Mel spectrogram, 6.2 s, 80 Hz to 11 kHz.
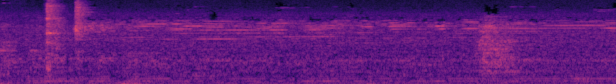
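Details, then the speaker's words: Ford F350 pickup after oil pan replacement, engine reassembled and first fired up: quiet, low, steady diesel idle with a couple of light clicks, no knock or miss; running normally. Muffler still needs changing. "well there we go looks good that's the runner for a little bit make sure everything's all good and stuff keep an eye on it for a little bit but yeah it's all put together running good sounds good"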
